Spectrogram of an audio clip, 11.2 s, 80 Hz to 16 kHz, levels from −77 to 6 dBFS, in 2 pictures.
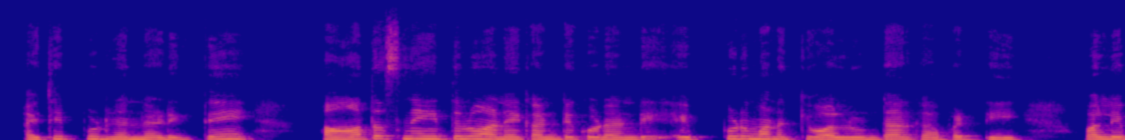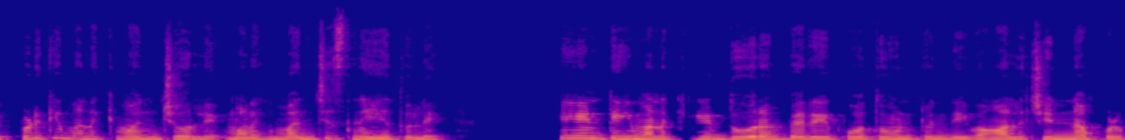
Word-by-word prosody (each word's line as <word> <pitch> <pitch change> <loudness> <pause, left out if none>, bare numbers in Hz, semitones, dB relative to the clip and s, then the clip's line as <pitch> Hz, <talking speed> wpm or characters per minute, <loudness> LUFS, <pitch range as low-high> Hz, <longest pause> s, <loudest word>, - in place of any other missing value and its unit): అయితే 220 +2 -2
ఇప్పుడు 270 0 -3
నన్నడిగితే 215 +2 -1 0.5
పాత 235 +3 +3
స్నేహితులు 285 -1 0
అనేకంటే 240 -1 -1
కూడా 230 -2 +1
అండి 220 +3 -2 0.2
ఎప్పుడు 285 +6 -3
మనకి 245 -2 -2
వాళ్ళు 220 -1 +3
ఉంటారు 240 +3 -2
కాబట్టి 195 0 -3 0.4
వాళ్ళు 245 0 +2
ఎప్పటిక 305 +7 -2
మనకి 270 -2 -4
మంచోళ్ళే 235 0 0
మనకి 220 +1 0
మంచి 230 +7 0
స్నేహితులే. 220 -7 +1 0.7
ఏంటి 305 -1 +3
మనకి 260 -1 0 0.2
దూరం 255 +2 +5
పెరిగిపోతూ 235 -2 +1
ఉంటుంది. 215 0 0
వాళ్ళు 215 +3 +4
చిన్నప్పుడు 225 -1 +1
235 Hz, 145 wpm, -26 LUFS, 220-260 Hz, 0.7 s, దూరం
